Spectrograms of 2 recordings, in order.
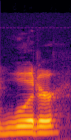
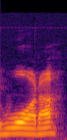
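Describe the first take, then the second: First: It is said in a Philadelphia accent. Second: It is said in a general American accent.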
